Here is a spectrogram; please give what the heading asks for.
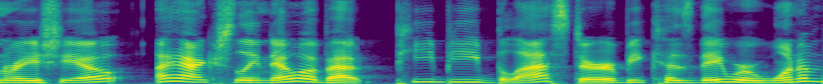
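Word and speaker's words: PB B'laster: penetrant per their ads the uh apostrophe does not get pronounced so PB Blaster okay okay the PB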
